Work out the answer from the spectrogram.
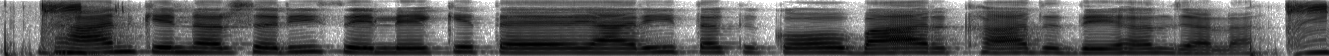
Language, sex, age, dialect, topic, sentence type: Bhojpuri, female, 25-30, Western, agriculture, question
